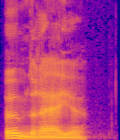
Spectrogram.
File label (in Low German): "ömdräje", kaevels platt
